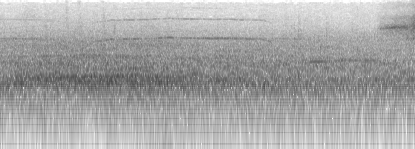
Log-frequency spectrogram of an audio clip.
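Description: A sold-out crowd at Dodger Stadium during a Giants versus Dodgers baseball game fills the background with a steady, distant murmur and faint cheering, while a broadcaster talks over it.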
